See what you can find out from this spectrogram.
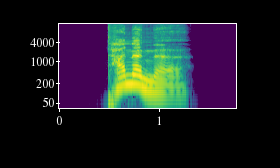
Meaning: inflection of tannen: 1. strong/mixed nominative/accusative feminine singular 2. strong nominative/accusative plural 3. weak nominative all-gender singular 4. weak accusative feminine/neuter singular
- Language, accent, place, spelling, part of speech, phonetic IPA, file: German, Germany, Berlin, tannene, adjective, [ˈtanənə], De-tannene.ogg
